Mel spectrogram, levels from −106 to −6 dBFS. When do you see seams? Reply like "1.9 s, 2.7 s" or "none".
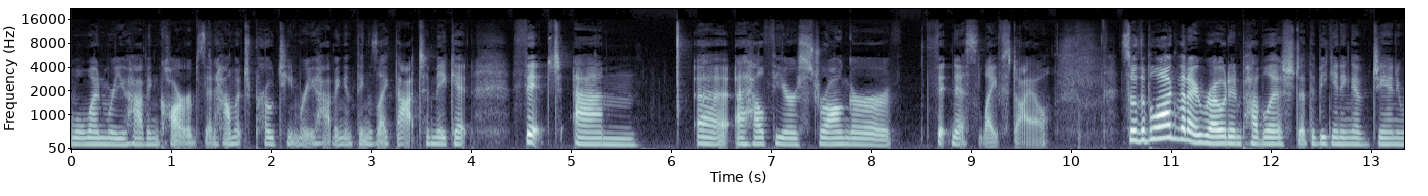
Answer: none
